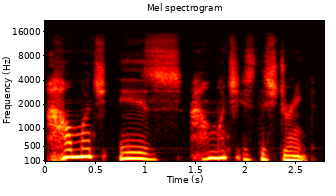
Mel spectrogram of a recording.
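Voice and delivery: high, slow, drawn-out sly asking; grandma haggling. Retold or imitated. Grandma slyly asking the vendor the drink price. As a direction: stretch it out sweetly, setting up the haggle. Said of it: "she's like".

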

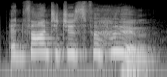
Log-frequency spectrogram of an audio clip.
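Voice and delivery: high, slow, probing question; suspicious. A narrator's reading. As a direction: press for an answer with open suspicion. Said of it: "pressed April suspiciously".

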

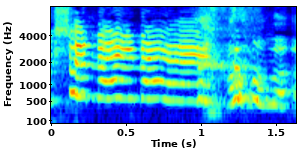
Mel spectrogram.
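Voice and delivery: high, excited calling out of the name, laughing; teacher calling out. Retold or imitated. English teacher spotting her former student, calling her name. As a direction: sing out the name like a delighted teacher. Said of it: "she's like".

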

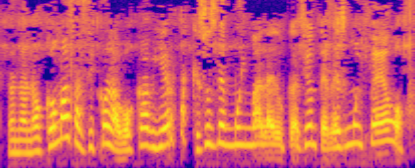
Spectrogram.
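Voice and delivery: put-on high, fast, loud scolding of a child; nagging parent. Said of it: "y le estamos diciendo".

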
